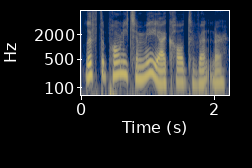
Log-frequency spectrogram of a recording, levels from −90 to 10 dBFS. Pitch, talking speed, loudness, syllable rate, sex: 165 Hz, 240 wpm, -19 LUFS, 5.8 syllables/s, male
